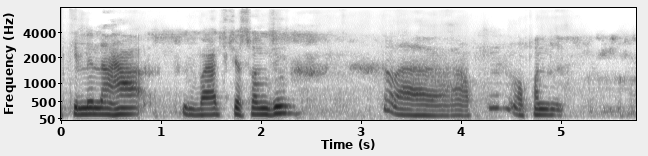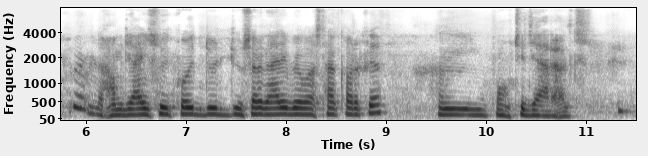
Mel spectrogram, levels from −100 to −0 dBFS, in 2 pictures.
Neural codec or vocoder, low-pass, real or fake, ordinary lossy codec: codec, 16 kHz, 2 kbps, X-Codec, WavLM features, trained on Multilingual LibriSpeech; none; fake; none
